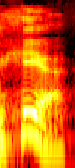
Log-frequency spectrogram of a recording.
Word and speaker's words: hear: word first of all we have this ear sound um and actually depending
